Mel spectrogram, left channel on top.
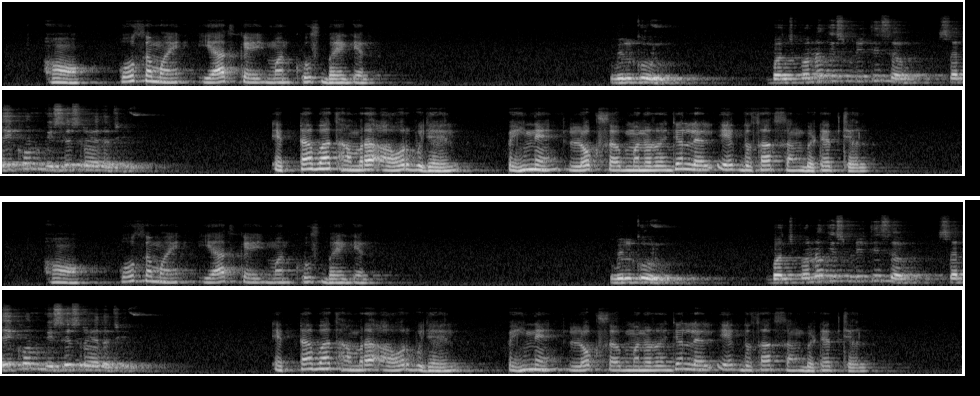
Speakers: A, on the left; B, on the right.
A: हँ ओ समय याद क मन खुश भए गेल
B: बिलकुल बचपनक स्मृतिसभ सदिखन विशेष रहैत अछि
A: एकटा बात हमरा ओर बुझायल पहिने लोकसभ मनोरञ्जन लेल एक दोसर सङ्ग भेटैत छल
